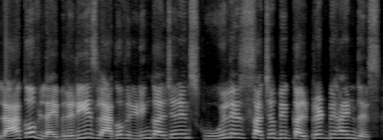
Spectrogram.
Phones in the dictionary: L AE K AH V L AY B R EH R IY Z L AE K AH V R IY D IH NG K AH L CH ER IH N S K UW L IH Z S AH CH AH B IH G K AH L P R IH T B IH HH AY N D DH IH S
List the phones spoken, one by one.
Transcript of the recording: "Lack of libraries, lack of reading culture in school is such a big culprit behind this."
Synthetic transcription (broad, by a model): L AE K AH V L AY B R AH R IY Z L AE K AH V R IY D IH NG K AH L CH ER IH N S K UW L IH Z S AH CH AH B IH G K AH L P R IH T B IH HH AY N D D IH S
